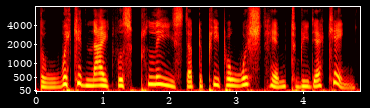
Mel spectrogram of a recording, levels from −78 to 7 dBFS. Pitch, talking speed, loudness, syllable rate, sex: 195 Hz, 170 wpm, -18 LUFS, 3.8 syllables/s, female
